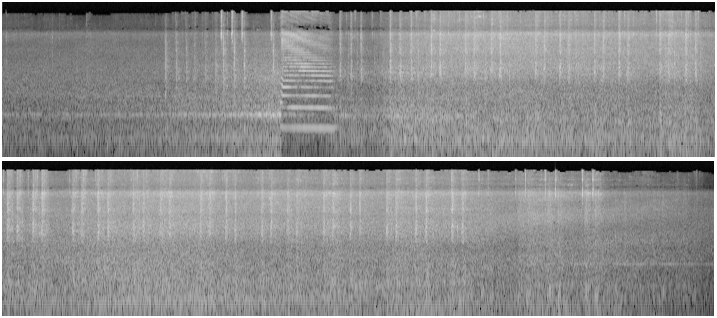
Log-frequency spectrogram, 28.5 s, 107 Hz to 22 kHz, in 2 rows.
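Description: A Romanian class 40 (060-EA) electric locomotive hauling fuel tank wagons approaches, growing louder, and sounds its horn once for about a second around six seconds in. The long train of tank wagons then rolls past with wheels clacking over the rail joints, fading near the end.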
